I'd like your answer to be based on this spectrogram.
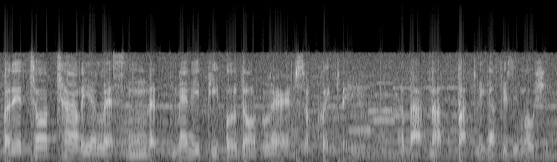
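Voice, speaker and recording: A man plays a kindly family doctor in a 1950s educational film, reassuring and folksy. His delivery rises and falls in a lively way as he explains things like a father. The old soundtrack is dull, with music clearly behind him. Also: on the low side, moderate pace, natural voice. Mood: explanatory, reassuring. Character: kindly small-town family doctor recounting cases, reassuring. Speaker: narrator and doctor.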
